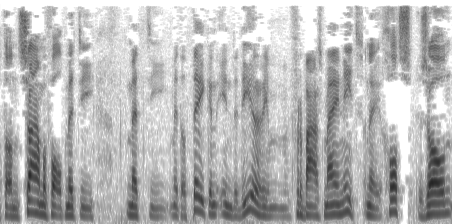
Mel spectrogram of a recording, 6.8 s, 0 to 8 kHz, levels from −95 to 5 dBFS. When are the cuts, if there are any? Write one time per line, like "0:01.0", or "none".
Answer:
0:05.4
